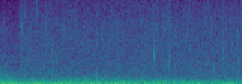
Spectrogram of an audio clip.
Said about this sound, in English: First off, I just want that rain noise just playing ambiently through the rest of this episode because it's so good.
